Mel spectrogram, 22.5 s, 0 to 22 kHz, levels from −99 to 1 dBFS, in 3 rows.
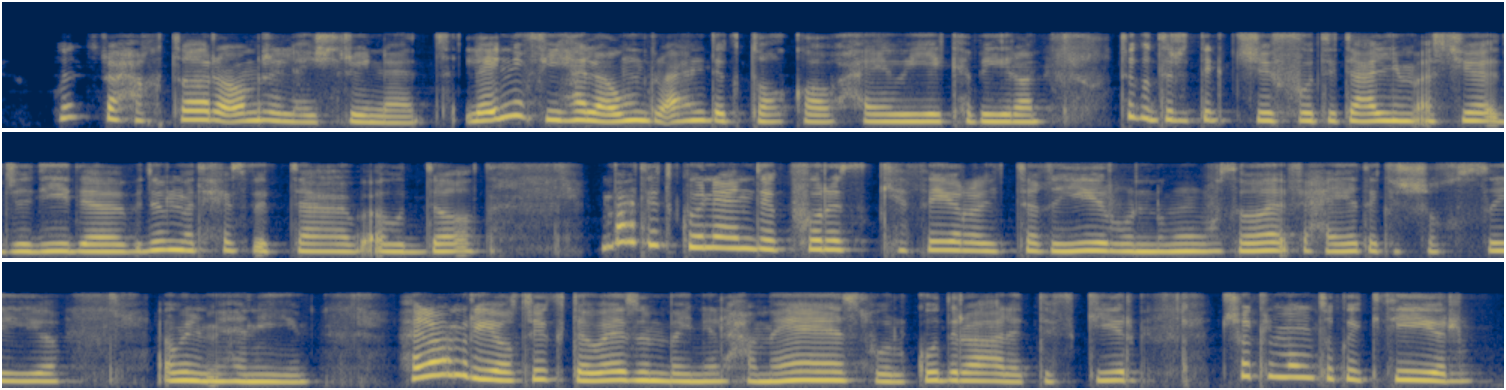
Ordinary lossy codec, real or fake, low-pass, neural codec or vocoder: none; fake; none; codec, 16 kHz, 8 kbps, FunCodec, trained on LibriTTS, 25 frames a second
